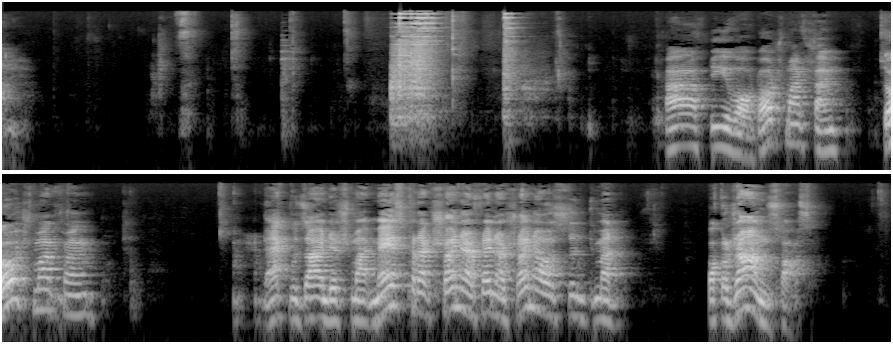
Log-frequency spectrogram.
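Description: A middle-aged man chews food loudly.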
